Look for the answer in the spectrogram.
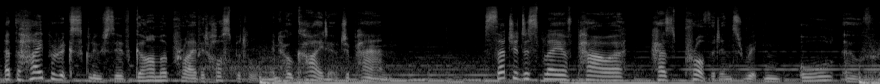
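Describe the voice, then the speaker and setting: An actress playing a composed, authoritative female mission handler in a video game, speaking in a crisp, formal, measured way. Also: on the low side, close to an everyday voice. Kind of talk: scripted game dialogue and mission briefing.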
